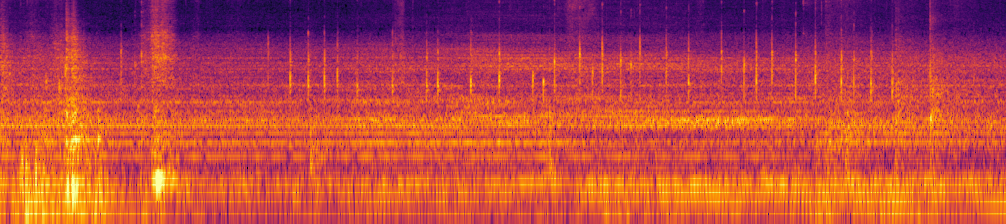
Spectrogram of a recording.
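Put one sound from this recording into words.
Honey pours from a pipe into a plastic drum, trickling and dripping.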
